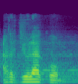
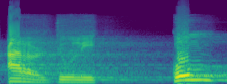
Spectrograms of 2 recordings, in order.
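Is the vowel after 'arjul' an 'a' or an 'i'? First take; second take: a; i. First: The vowel after 'arjul' is an 'a' sound. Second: The vowel after 'arjul' is an 'i' sound. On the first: The word is read in the accusative case. "maftuh fathah arjulakum" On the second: The word is read in the genitive case. "dibaca majrur atau kasroh pada kata arjulikum"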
